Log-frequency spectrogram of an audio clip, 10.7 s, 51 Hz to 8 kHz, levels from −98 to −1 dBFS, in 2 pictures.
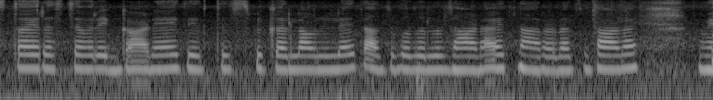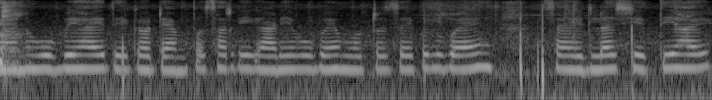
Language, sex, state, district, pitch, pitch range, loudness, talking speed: Marathi, female, Maharashtra, Solapur, 240 Hz, 235-250 Hz, -46 LUFS, 150 wpm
